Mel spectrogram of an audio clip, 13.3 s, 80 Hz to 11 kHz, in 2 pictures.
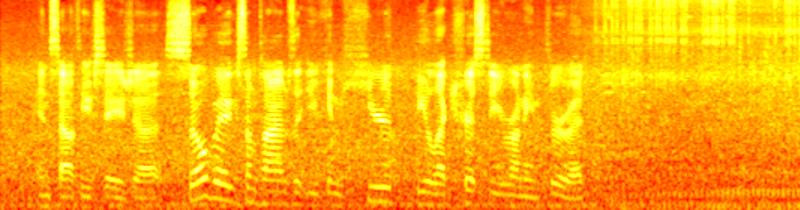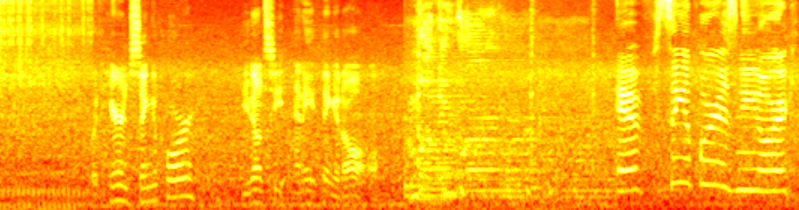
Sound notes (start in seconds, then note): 4.8 electrical buzzing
